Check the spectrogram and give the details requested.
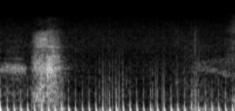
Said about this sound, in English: Pardon me while I blow my nose.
